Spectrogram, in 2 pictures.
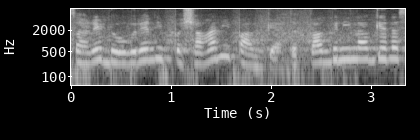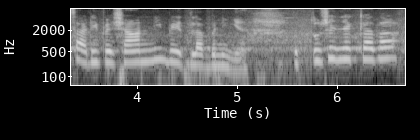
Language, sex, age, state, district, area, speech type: Dogri, female, 18-30, Jammu and Kashmir, Reasi, rural, spontaneous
